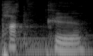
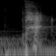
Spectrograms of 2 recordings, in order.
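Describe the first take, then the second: First: An extra vowel is added after the final consonant. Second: The word ends cleanly on the final consonant. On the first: The speaker calls it wrong. "Not paku" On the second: The speaker calls it right.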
